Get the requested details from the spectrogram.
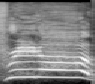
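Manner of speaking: rousing battle cry, very high and loud. Talking about the word freedom, the speaker shows how he hears it: Braveheart-style shout. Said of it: "they say it in like the Braveheart voice".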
